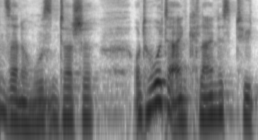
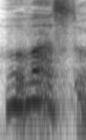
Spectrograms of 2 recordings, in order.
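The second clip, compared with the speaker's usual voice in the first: höhere Stimme eines mitgenommenen Dealers; abgewrackter Dealer; 9 semitones higher, 4 dB louder than usual. A narrator's reading. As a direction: frag wie ein alter, verlebter Dealer. Abgewrackter Dealer fragt Niki aus. (abgewrackter Dealer, hohe Stimme)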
